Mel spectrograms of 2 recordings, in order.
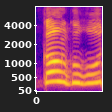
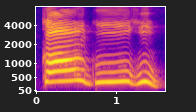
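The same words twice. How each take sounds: First: Said in the usual way. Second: "Kangourou" very slow, in three long beats; syllable by syllable. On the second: Shown as a demonstration. Teacher counting syllables for pupils, very slow and segmented. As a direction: stretch every syllable of "Kangourou". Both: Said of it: "trois syllabes".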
